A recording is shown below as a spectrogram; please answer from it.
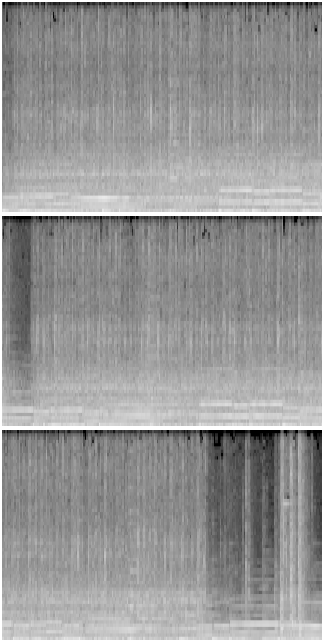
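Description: Domestic sewing machine running steadily, topstitching a zipper into cotton fabric, under light background music. The stitching stops briefly about four and a half seconds in and ends shortly before the close.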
